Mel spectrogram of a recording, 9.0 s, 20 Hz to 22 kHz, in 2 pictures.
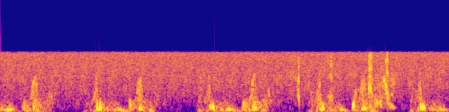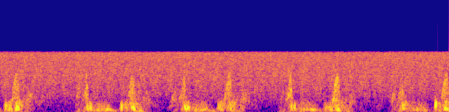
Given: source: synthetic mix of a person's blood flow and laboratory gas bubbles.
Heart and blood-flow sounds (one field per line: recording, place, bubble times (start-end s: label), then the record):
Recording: Doppler ultrasound of blood flow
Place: precordium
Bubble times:
2.92-3.03 s: bubbles
3.06-3.38 s: bubbles
3.53-3.98 s: bubbles
From the record:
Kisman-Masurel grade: 221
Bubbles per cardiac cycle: several, 3 to 8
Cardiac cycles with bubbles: 10 to 50%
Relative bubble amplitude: barely perceptible (0.100 to 0.250)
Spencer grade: 2 (many but less than half of the cardiac periods contain bubble signals, singularly or in groups)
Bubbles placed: only in the low amplitude regions of the cardiac cycle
